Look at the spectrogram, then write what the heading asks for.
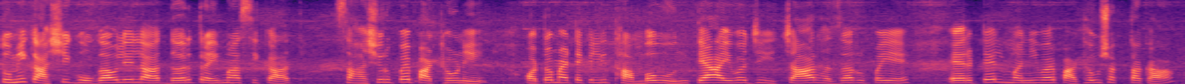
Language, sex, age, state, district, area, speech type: Marathi, female, 30-45, Maharashtra, Mumbai Suburban, urban, read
